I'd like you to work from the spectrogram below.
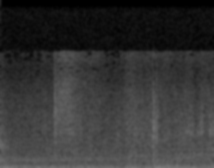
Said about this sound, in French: il y a un camion qui passe, je sais pas ce qu'il attend. C'est la pause. Euh. Ah oui, d'accord, il est en train de nettoyer le. Il est en train de nettoyer la route. Voilà, je passe par une zone de travaux et.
